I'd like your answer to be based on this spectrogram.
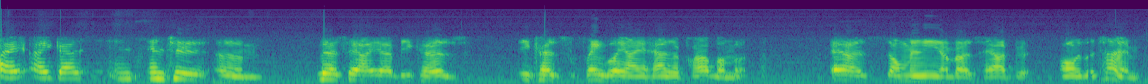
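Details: Speech impediment in an adult man, present since an early, traumatic birth with loss of oxygen, along with coordination awkwardness; the impediment is audible to listeners.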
